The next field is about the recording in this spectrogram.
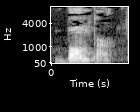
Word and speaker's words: Boomper: It's actually spelled B-O-O-M-P-E-R, pronounced Bumper.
